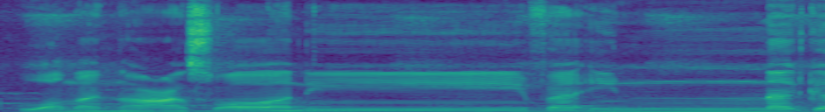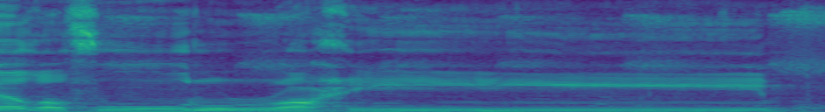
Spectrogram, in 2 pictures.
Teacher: دو پیش کی تنوین کے بعد را حروف یرملون میں سے ہے، تو یہاں پر بھی ادغام بلا غنہ ہوگا، یعنی کہ بغیر غنہ کے ادغام کر کے پڑھیں گے۔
